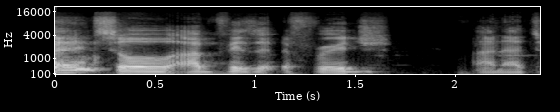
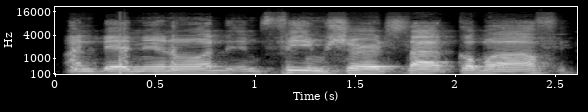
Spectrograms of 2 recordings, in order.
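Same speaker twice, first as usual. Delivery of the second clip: animated Jamaican bad man patois, higher; Jamaican accent; 8 semitones higher, 5 dB louder than usual. Guest retelling a shirts-off face-off, Jamaican accent. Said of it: "I put on my Jamaican accent now".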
